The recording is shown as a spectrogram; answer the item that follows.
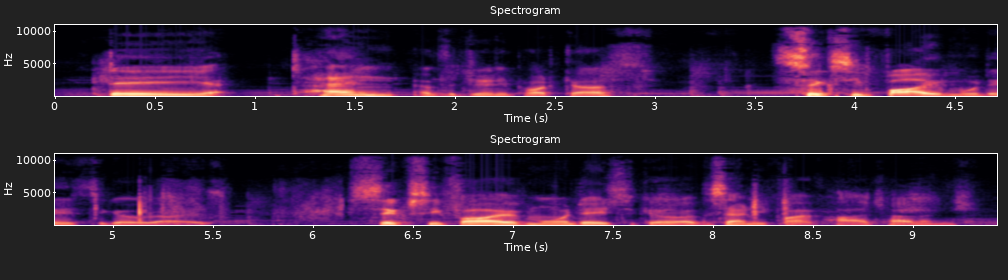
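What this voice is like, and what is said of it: Tired-sounding voice. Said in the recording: “tell by my voice, but I'm pretty tired”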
